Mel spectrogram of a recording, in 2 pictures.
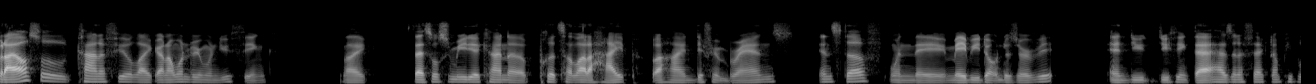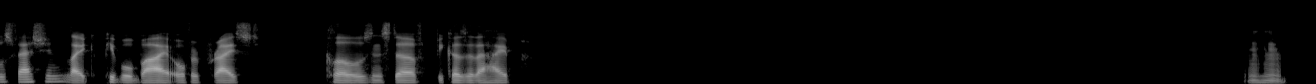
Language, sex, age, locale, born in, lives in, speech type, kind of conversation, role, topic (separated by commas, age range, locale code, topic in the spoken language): English, male, 20-24, en-US, United States, United States, conversation, podcast, host, In what ways does fashion allow people to communicate who they are without words?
